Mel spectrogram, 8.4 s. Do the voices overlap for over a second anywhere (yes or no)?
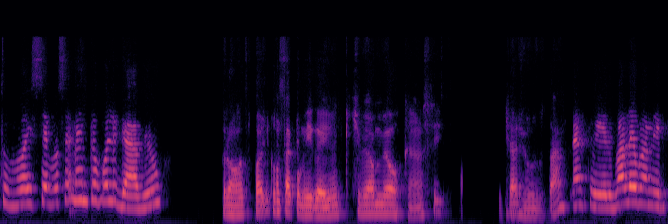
no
